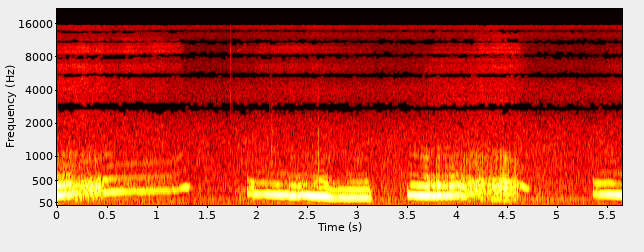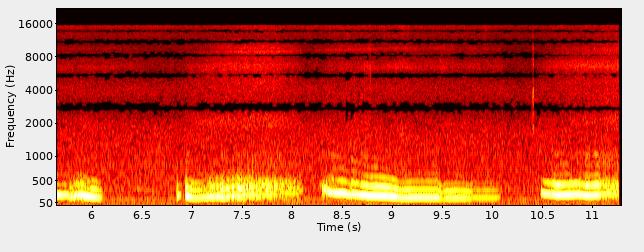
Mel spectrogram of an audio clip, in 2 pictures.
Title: Winkle the cat, snoring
